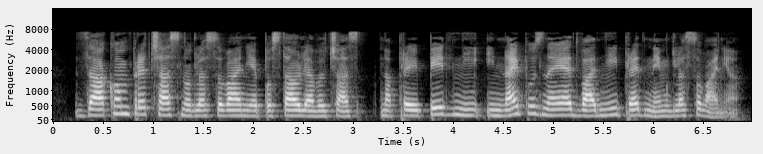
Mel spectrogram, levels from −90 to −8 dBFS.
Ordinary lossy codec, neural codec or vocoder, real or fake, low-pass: none; none; real; 7.2 kHz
